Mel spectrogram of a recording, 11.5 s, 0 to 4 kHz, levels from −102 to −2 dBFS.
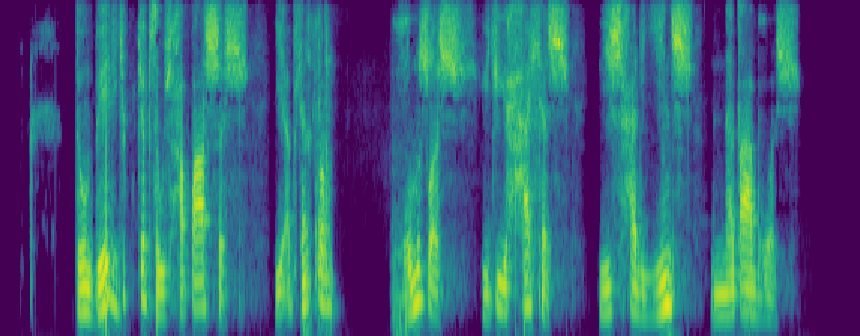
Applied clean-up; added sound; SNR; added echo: neural mask model Resemble Enhance denoiser.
